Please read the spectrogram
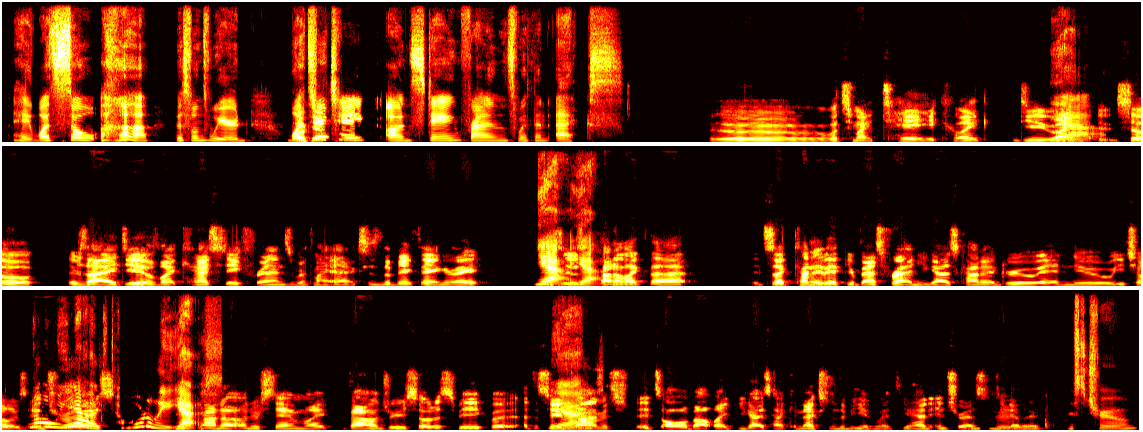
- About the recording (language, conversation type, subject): English, unstructured, What are the challenges and benefits of maintaining a friendship after a breakup?
- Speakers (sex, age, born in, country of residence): female, 25-29, United States, United States; male, 25-29, United States, United States
- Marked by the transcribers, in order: tapping; chuckle; drawn out: "Ooh"; other background noise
